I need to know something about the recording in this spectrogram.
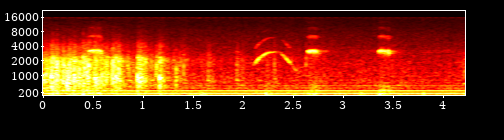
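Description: A few faint, short, high whistle toots and one quick rising-and-falling whistle over a steady low hum, while a noisy din fades out in the first second or so.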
